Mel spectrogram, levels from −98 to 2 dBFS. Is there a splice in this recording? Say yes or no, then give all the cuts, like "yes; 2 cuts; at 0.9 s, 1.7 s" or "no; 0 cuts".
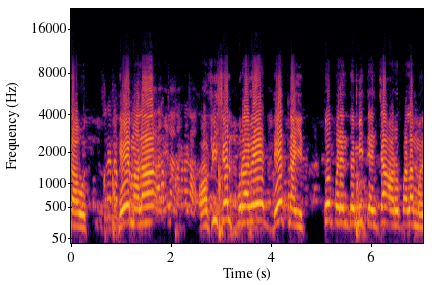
no; 0 cuts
